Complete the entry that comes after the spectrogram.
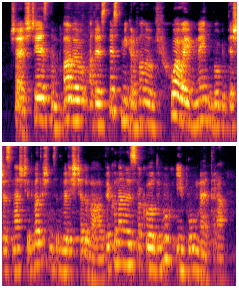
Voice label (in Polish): test mikrofonow odleglosc; huawei matebook d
